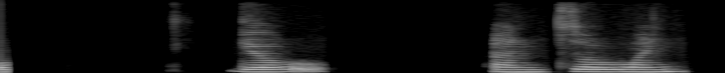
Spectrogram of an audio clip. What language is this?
Icelandic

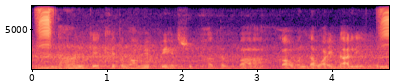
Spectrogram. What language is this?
Bhojpuri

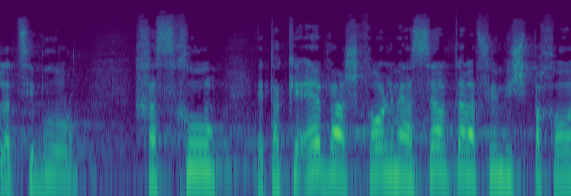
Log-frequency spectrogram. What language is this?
Hebrew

